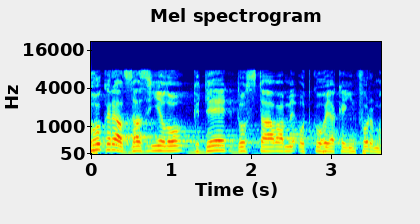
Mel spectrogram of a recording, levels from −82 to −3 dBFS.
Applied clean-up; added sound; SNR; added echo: none; none; none; none.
